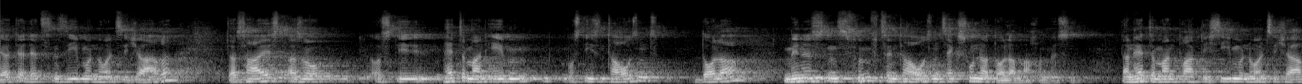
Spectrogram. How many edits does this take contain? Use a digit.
1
